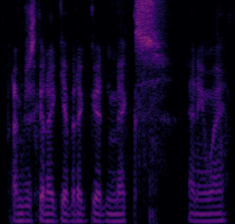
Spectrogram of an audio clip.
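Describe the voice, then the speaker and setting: A man's voice: low voice, completely flat delivery, quick pace, a little mellow, a little hiss or hum. A man chatting in a casual, offhand, rambling way as he hosts an eating vlog. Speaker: mukbang host.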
